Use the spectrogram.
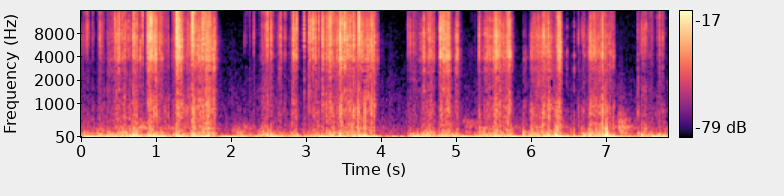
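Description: Long nails scratch the top edges of a rough rock-salt Himalayan salt candle holder in repeated strokes. Each stroke gives a bright, dry, gritty rasp, with short quiet gaps between bursts. A steady low hum runs underneath throughout.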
